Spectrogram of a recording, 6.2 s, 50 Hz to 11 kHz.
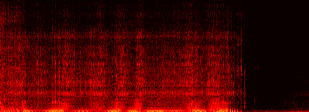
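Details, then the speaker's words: Makita EA3200S chainsaw, not started after a year of storage; steady, even two-stroke buzz for about five seconds then clean shutoff: running normally. "so it sounds pretty good Crank It Up just one more time and then we will move"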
